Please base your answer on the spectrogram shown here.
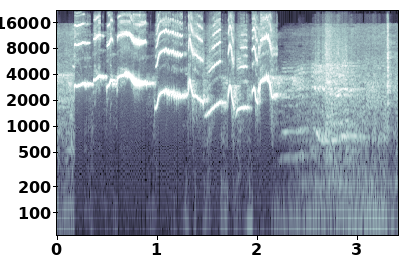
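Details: White-rumped shama in vigorous song, used as a lure to make other shamas answer quickly: loud, clear whistled notes sliding up and down in quick phrases for about two seconds, then a hissy, noisy tail.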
